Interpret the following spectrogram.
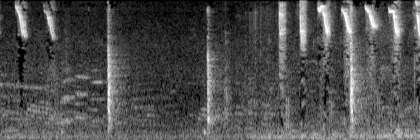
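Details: Squirrel, described as a pest, calling its mother: thin, very high squeaks that sweep downward, two early ones, then a quick run of about seven from the four-second mark, with a few sharp snapping clicks between.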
